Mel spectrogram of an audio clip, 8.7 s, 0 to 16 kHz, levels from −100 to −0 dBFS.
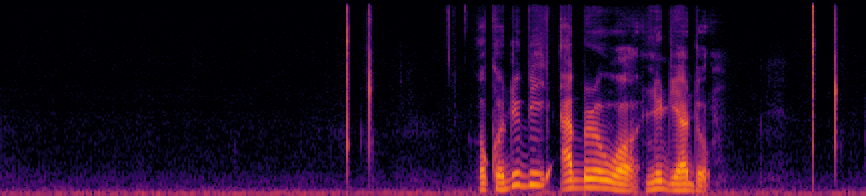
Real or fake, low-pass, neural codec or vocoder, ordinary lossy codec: fake; 14.4 kHz; codec, 44.1 kHz, 7.8 kbps, DAC; none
